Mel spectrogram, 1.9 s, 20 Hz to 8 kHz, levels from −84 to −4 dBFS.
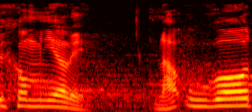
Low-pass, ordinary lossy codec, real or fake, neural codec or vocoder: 7.2 kHz; Opus, 64 kbps; real; none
